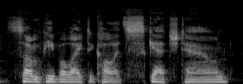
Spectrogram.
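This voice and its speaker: A man's voice: fairly low pitch, little pitch movement, measured pace. An older man from the Kansas City area, chatting casually on a podcast, laughing often and restarting his sentences. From Kansas City area, Missouri. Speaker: podcast co-host. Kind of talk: casual chat.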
